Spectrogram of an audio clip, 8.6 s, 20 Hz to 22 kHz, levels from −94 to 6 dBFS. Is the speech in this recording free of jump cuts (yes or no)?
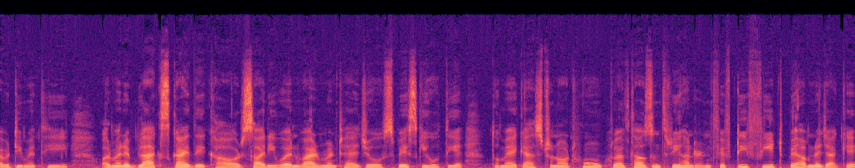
no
